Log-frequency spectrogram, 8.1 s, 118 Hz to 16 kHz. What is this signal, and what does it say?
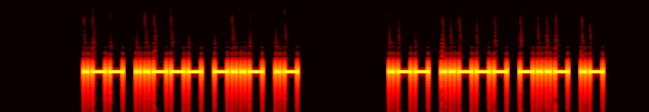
Morse code, heard as a keyed tone, about 22 wpm, 700 Hz. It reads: W2XA W2XA
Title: USA Call Signs - 4 Characters - Repeated 2x - 22wpm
